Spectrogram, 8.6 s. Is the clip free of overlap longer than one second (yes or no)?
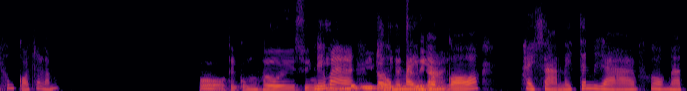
no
